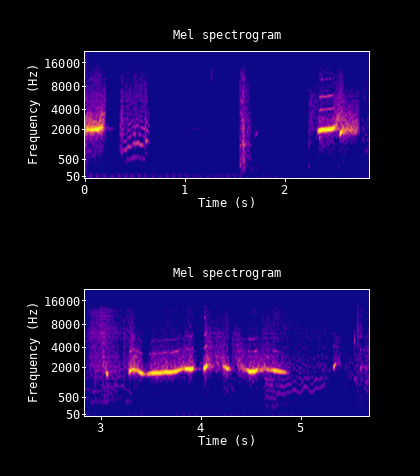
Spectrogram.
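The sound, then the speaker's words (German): In a comedy sketch, an art whistler who cannot whistle attempts to whistle: thin, wavering tones break up into breathy hisses and sputters, with gaps between bursts and no other sound. “macht sich Loriot lustig über einen Kunstpfeifer, der gar nicht pfeifen kann”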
